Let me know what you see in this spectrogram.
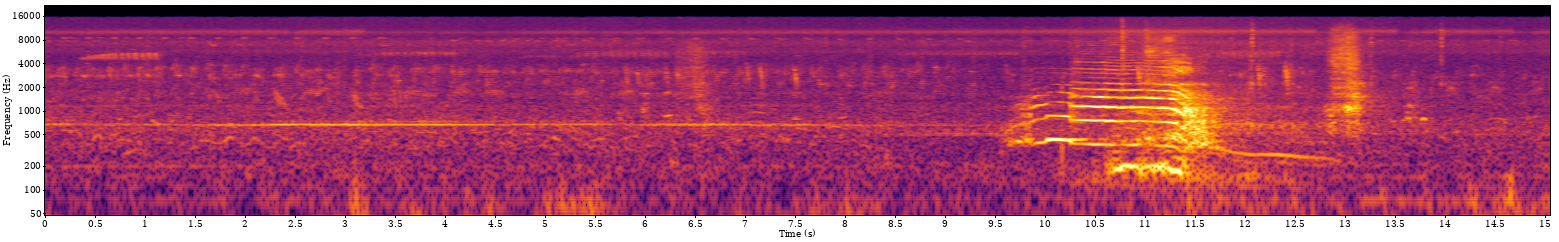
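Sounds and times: elephant trumpeting: 9.7s - 13.4s.

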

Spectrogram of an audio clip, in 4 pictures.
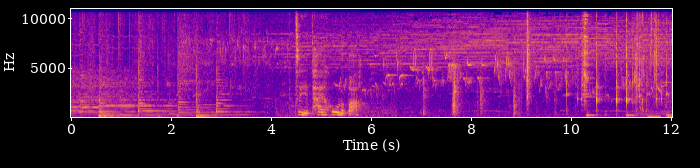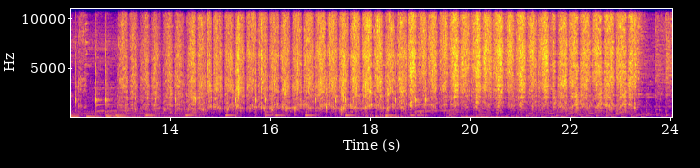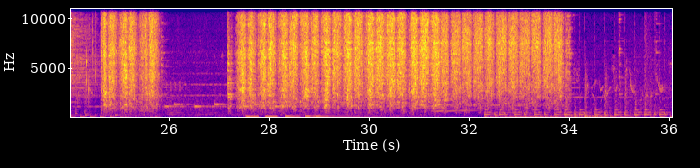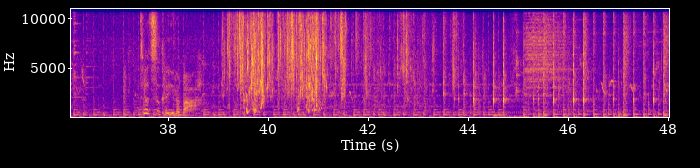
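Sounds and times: soft background music: 0.0s - 5.7s, 9.7s - 31.4s, 32.3s - 48.0s
knife grinding on whetstone: 10.1s - 10.6s, 11.3s - 23.6s, 24.6s - 25.9s, 27.2s - 34.1s.

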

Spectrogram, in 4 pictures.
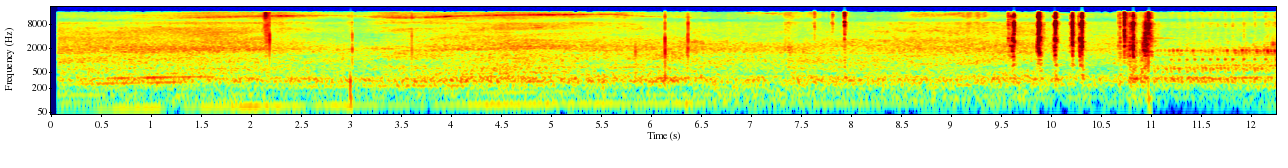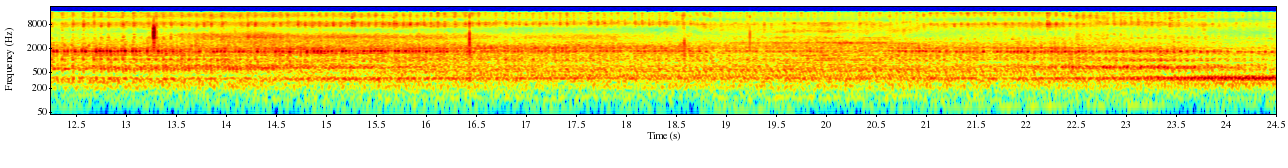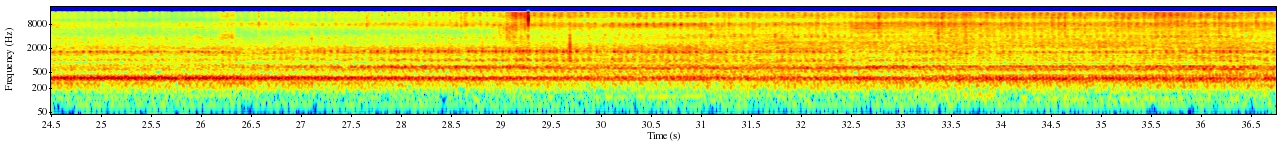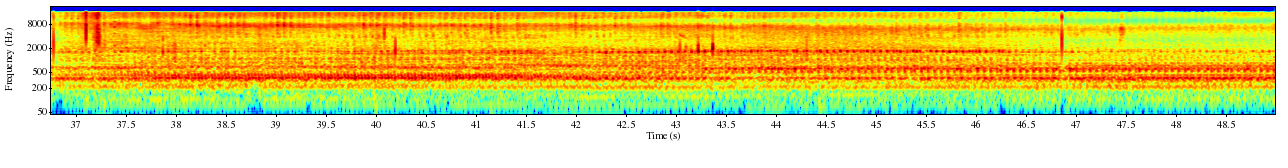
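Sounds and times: two-stroke scooter engine idling: 2.1s - 48.9s
engine starter clicks: 7.5s - 8.1s, 9.4s - 15.4s.

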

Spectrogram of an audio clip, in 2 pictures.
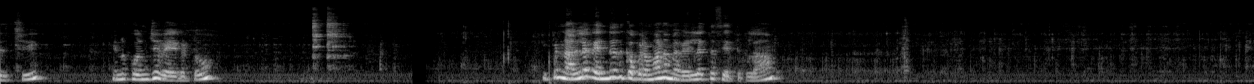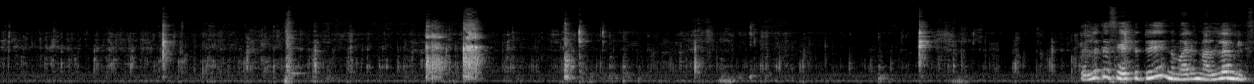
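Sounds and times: ladle knocking and scraping a pot: 13.6s - 20.5s, 21.3s - 23.9s.

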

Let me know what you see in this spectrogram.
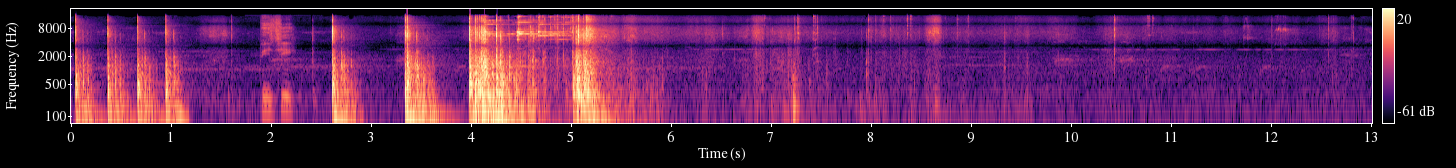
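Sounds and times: heavy pounding on wooden door: 0.0s - 1.2s, 2.6s - 5.6s.

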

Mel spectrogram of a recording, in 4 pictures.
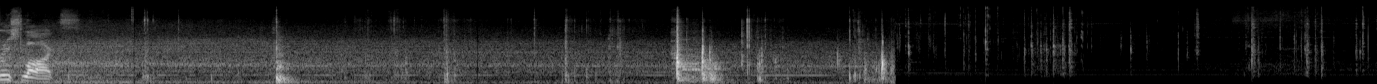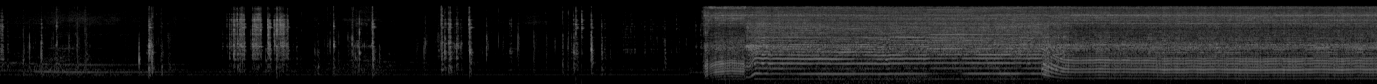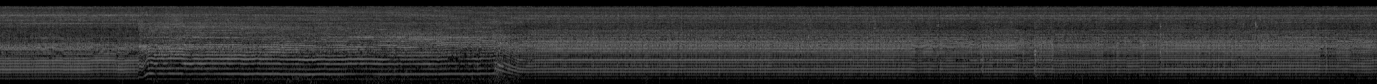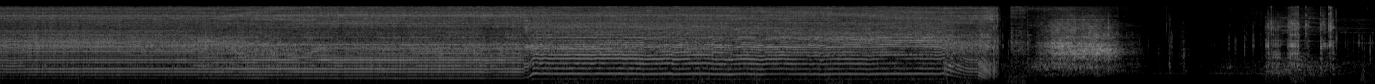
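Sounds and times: band saw cutting log: 0.0s - 9.0s, 20.8s - 52.8s
gas engine running: 0.0s - 9.0s.

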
